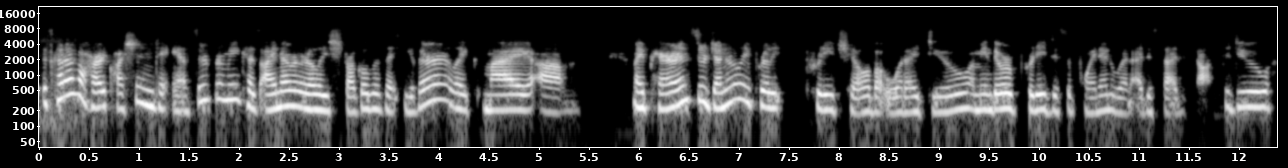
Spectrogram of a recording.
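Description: A woman's voice: mid-range voice, a little fast, no echo, muffled recording. A young woman talking casually on a podcast, chatty, with frequent fillers. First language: Cantonese and English. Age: young adult.

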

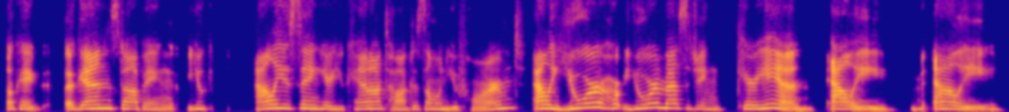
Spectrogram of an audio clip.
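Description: A woman's voice: a little high, lively intonation, a little slow, no echo, clean studio sound. A woman hosting a podcast, giving casual, emphatic commentary and repeating phrases for stress. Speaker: podcast host.

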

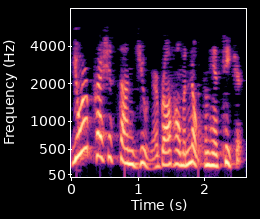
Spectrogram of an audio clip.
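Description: A woman's voice: on the high side, big pitch swings, quick pace, breathy edge. An actress playing a sensible, exasperated American mother with a scolding, pointed delivery in old radio sitcom style. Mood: exasperated, stern. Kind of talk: 1940s radio sitcom acting. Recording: muffled old radio broadcast.

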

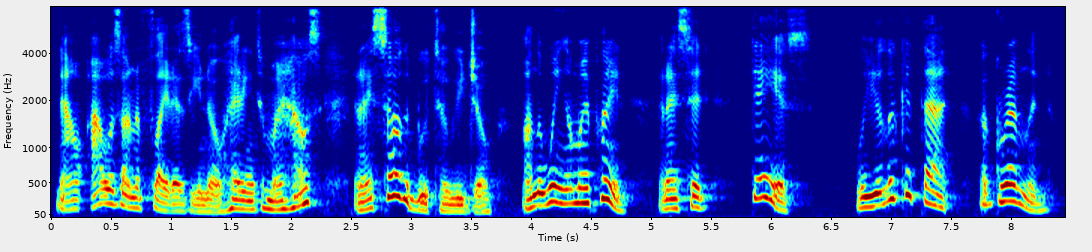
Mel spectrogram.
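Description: A man's voice: mid-range voice, wildly swooping pitch, brisk, gravelly, voice pushed up, heavily acted. A man voicing a crazed, sleepless male conspiracy theorist in an audio story, rambling and earnestly paranoid. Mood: excited rambling. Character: crazed sleepless conspiracy-obsessed male spaceship companion, manic.

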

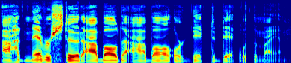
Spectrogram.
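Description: A man voicing a brash, folksy Southern gentleman politician with a Southern US accent in a mock quotation. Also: low voice, normal speed, gravelly, smooth, no echo, studio quality. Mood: indignant, folksy. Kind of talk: mock quotation in a comedy podcast.

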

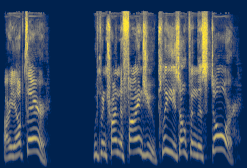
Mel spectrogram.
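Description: A man doing an urgent, high-pitched worried woman. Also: very animated, moderate pace, full character voice. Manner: pleading, urgent calling.

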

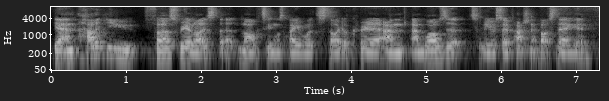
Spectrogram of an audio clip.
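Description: A man's voice: fairly low pitch, fairly even intonation, a little fast, few pauses. Male podcast host, echoey and distant. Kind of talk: conversational interview questions. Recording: echoey, distant mic, faint noise.

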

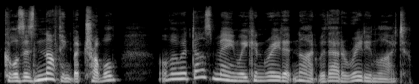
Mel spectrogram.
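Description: A woman voicing a bossy, sharp-tongued, glamorous female pig from a storybook, scolding in a no-nonsense way. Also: fairly low pitch, sing-song, a little fast, no room sound, studio quality. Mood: grumbling, stern.

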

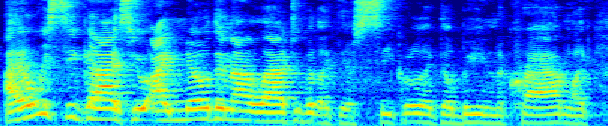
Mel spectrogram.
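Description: A flamboyant man with a raspy voice rattles along at a quick clip, his tone bright and forceful. He sits a little high for a man and is recorded in an echoey room. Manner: flamboyant, animated storytelling. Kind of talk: casual chat.

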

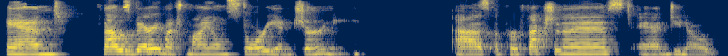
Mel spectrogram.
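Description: A woman's voice: medium pitch, fairly even intonation, takes it slowly, a bit bright, echoey room. A woman from Taiwan, a physician and life coach, talking earnestly and thoughtfully as a podcast guest, often saying "you know" and "really". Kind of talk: reflective podcast conversation.

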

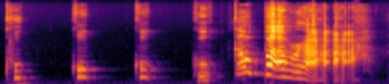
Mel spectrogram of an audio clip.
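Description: A woman's voice: very high voice, wildly swooping pitch, slow, gravelly, bright, forceful tone, pitched above the performer's own voice, full character voice. A woman voicing a teasing, know-it-all male kookaburra who chortles through his words in a children's storybook. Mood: laughing, amused.

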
